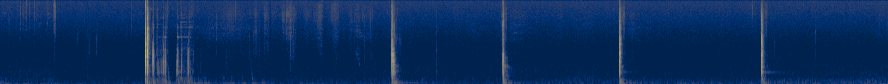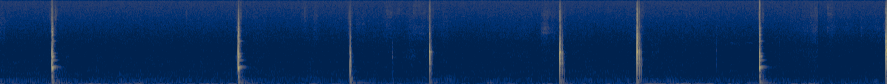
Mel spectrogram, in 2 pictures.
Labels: is there traffic noise in the background?
no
